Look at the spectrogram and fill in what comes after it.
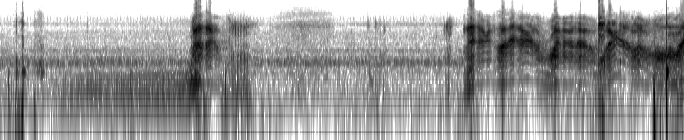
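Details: Very angry house cat starting with a low, rumbling harmonic growl for two seconds, then a quieter pause before a series of loud, wavering, rising-and-falling yowls that close the recording.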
